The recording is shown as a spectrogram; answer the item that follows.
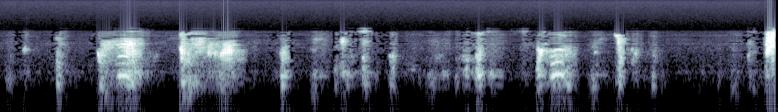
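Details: A raccoon producing sounds likened to a pig's: a rapid, uneven string of short snuffling grunts broken by several louder, harsh squealing bursts, ending on a sharp, high squeal; no other sounds.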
